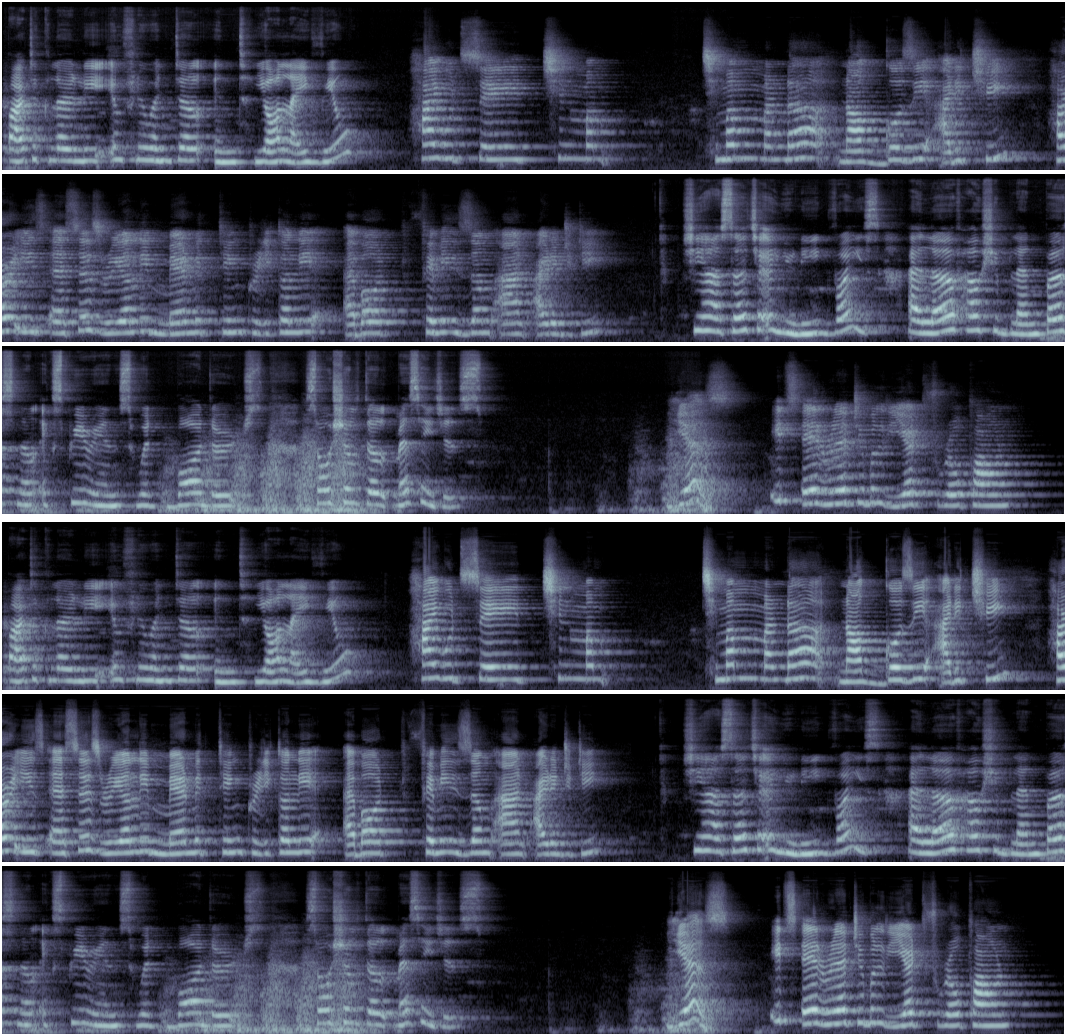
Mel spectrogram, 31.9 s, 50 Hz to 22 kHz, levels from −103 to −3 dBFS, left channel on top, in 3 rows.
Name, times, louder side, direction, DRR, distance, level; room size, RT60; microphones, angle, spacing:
voice 1, 0.0-3.5 17.5-26.0 27.6-28.4, left 3 dB, 20° left, 11 dB, 0.4 m, -33 dB
voice 2, 4.1-6.0 7.0-10.1 10.5-14.5 14.8-16.6 27.9-28.5 28.9-31.4, right 4 dB, 40° right, 10 dB, 0.6 m, -33 dB
9.7 x 3.5 x 7.1 m, 1.1 s
head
